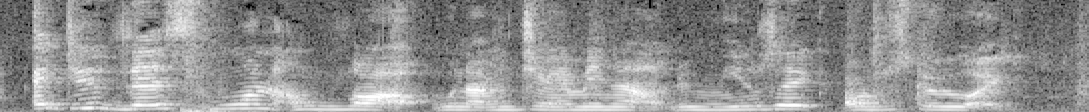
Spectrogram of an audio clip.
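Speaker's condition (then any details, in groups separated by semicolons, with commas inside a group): Cerebral palsy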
